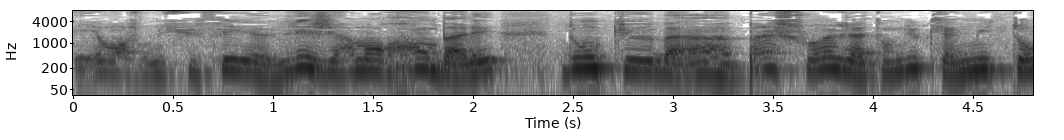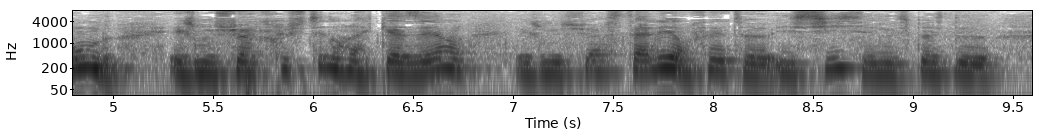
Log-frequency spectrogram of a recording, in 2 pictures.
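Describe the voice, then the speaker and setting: A man's fairly high voice at a fairly quick pace, with audible room echo. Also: ordinary pitch variation. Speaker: vlogger traveling on foot. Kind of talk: casual vlog to camera. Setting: indoors in a building entrance hall. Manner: soft-spoken; hesitant, many fillers.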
